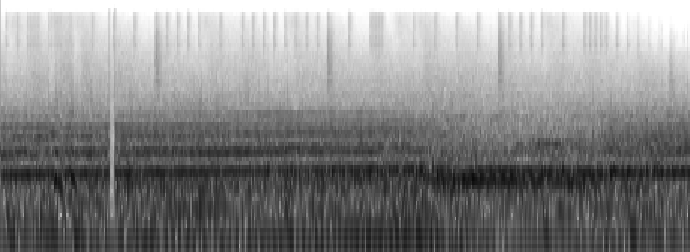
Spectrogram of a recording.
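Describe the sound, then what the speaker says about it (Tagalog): A motorcycle with an aftermarket exhaust runs at a steady, loud, close idle, with a deep continuous engine drone and a sharp click partway through; no one speaks. "Sarap bumalik sa aftermarket exhaust."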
